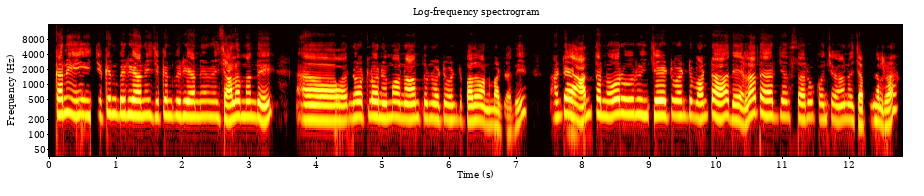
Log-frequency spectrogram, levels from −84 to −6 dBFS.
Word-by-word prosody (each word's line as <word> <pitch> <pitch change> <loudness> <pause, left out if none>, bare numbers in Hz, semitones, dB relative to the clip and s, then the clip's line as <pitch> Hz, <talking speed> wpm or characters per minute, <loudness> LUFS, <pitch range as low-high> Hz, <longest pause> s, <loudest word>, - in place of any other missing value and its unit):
కానీ 255 +2 +4 0.2
ఈ - - -3 0.2
chicken 260 +2 -3
biryani, 250 -1 +3
chicken 240 +1 -2
biryani 230 -1 +1
అని 230 -1 -6
చాలామంది 230 +1 +2 0.7
ఆహ్, 195 -1 +4 0.2
నోట్లోనేమో 225 -1 0
నానుతున్నటువంటి 205 -1 -2
పదమనమాటది. 160 - -1 0.5
అంటే 245 +4 +1 0.2
అంత 260 +2 -6 0.2
నోరురించేటువంటి 245 -1 +2
వంట 230 +4 -2 0.2
అది 205 -4 -3
ఎలా 235 +9 +2
తయారు 240 -2 +2
చేస్తారు 225 -2 -4
కొంచెం 205 0 -7
ఏమన్నా 200 +1 -3
చెప్పగలరా? 165 0 -1
230 Hz, 110 wpm, -23 LUFS, 200-240 Hz, 0.7 s, కానీ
